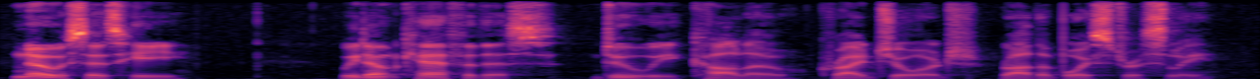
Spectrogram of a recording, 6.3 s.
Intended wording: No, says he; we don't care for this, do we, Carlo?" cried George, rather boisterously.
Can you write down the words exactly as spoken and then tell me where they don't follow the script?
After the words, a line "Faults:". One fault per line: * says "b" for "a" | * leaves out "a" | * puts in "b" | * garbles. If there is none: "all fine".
No, says he; we don't care for this, do we, Carlo?" cried George, rather boisterously.
Faults:
all fine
